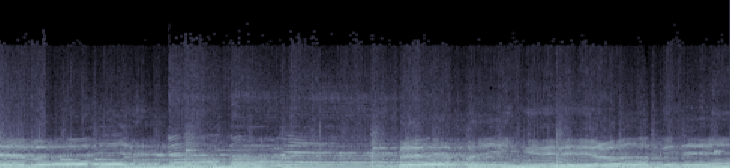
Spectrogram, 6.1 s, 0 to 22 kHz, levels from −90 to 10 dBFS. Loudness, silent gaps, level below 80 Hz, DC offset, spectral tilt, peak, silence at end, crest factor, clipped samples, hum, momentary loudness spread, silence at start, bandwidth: -16 LUFS; none; -34 dBFS; under 0.1%; -6.5 dB/octave; -4 dBFS; 0 s; 12 dB; under 0.1%; none; 3 LU; 0 s; 16 kHz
